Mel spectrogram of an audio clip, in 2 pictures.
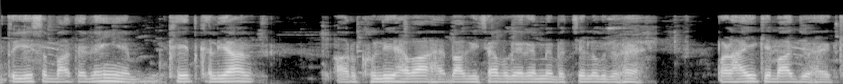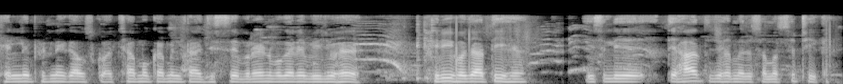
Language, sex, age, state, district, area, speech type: Urdu, male, 60+, Bihar, Khagaria, rural, spontaneous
